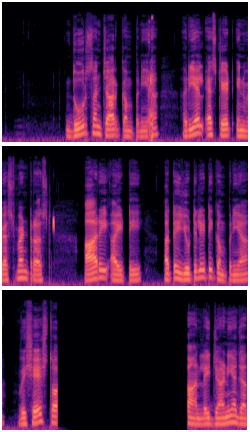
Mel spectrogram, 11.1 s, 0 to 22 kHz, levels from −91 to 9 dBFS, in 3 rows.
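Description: From 2.18 to 2.30 s, just before "ਰੀਅਲ ਇਸਟੇਟ ਇਨਵੈਸਟਮੈਂਟ", and again from 4.19 to 4.48 s, right after that phrase, DAB burbling breaks into the speech. A weak signal let bit errors of roughly a few tenths of a percent slip past error correction, so wrong samples put noise into individual sub-bands. Unlike a dropout glitch, the speech never stops. Short blips of noise sit on top of it instead.

After "ਅਤੇ ਯੂਟਿਲਿਟੀ ਕੰਪਨੀਆਂ ਵਿਸ਼ੇਸ਼", an audio dropout to silence runs from 8.21 to 10.17 s, about 1.95 s. The input was likely lost while recording continued. The gap is silent with no room tone, which sets it apart from a noise gate or a pause.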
